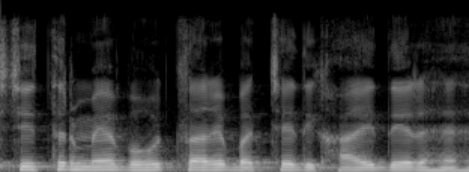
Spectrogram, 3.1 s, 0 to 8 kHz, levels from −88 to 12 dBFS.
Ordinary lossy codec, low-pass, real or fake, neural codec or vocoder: none; 7.2 kHz; real; none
